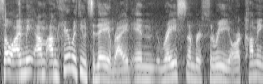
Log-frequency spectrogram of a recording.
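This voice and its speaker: Lively intonation marks this man's unremarkable speaking voice, delivered in an American accent at a moderate pace. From California. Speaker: interviewer. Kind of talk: casual interview. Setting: race circuit.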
